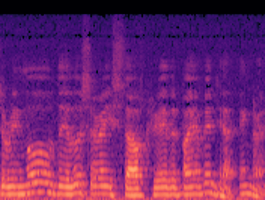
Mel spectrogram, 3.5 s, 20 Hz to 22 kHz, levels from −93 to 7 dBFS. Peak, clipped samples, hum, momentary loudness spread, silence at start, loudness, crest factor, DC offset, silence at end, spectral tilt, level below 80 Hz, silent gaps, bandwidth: -4 dBFS; under 0.1%; none; 6 LU; 0 s; -21 LUFS; 16 dB; under 0.1%; 0 s; -7.5 dB/octave; -36 dBFS; none; 16 kHz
